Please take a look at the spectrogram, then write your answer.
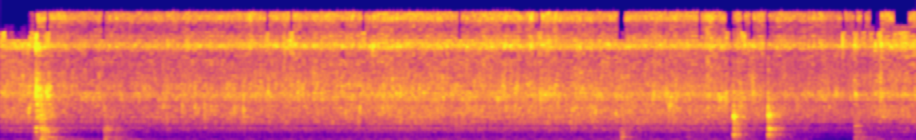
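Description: Paneer pieces roasting in a pan give a steady sizzle under a low hum, with a few sharp clinks and scrapes of a spatula against the pan.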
